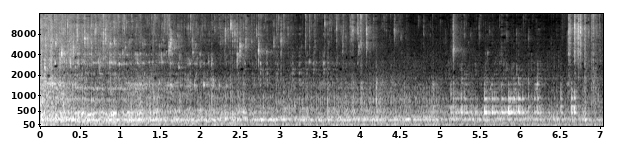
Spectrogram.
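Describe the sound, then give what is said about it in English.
Water runs steadily from a tap into a bowl while rice is rinsed for the third time, a continuous splashing hiss with brief sloshing changes as the rice is stirred underneath; no one speaks. “And even on the third rinse, the water is a little less white, but it's a little more clear, but you can still see that you're getting a lot of starch out of it.”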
